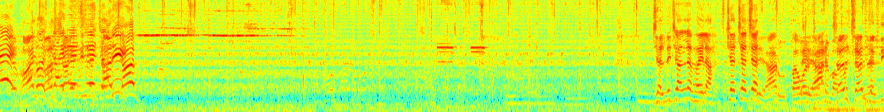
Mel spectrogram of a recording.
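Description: A bus engine idles nearby.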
